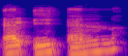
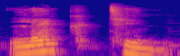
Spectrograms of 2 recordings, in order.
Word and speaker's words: LinkedIn: Il s'écrit L-I-N-K-E-D-I-N. Faites attention à la prononciation de ce mot-là parce que il peut être vraiment décisif, surtout dans le milieu professionnel. Il se lit LinkedIn.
